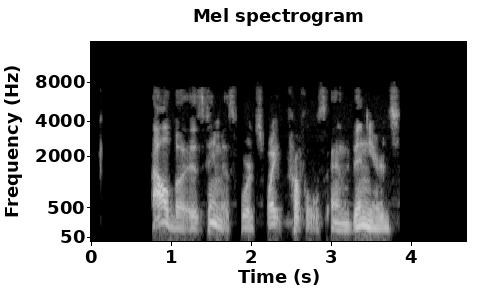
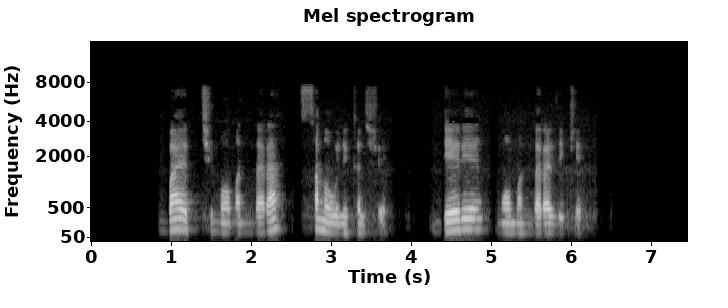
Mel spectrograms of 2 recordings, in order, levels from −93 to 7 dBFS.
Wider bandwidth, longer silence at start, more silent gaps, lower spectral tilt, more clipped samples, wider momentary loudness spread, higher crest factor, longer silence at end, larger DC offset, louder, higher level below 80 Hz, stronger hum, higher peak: about the same, 7.8 kHz vs 8 kHz; second, 0.75 s vs 0.95 s; second, none vs 4.06-4.22 s; second, -5.5 dB/octave vs -7 dB/octave; neither; second, 10 LU vs 17 LU; about the same, 20 dB vs 22 dB; second, 0.85 s vs 1.35 s; neither; about the same, -20 LUFS vs -20 LUFS; first, -62 dBFS vs -74 dBFS; neither; about the same, -2 dBFS vs -2 dBFS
